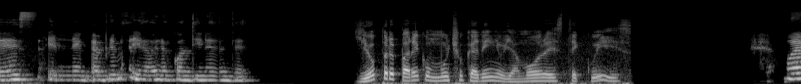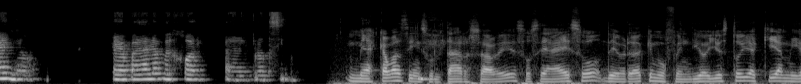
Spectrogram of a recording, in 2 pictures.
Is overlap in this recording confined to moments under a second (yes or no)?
yes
